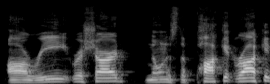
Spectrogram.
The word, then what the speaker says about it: Henri Richard: And the Rocket Richard, his brother was Henri Richard, like Henry, but pronounced Henri Richard, known as the Pocket Rocket because he's a little bit smaller than his brother.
